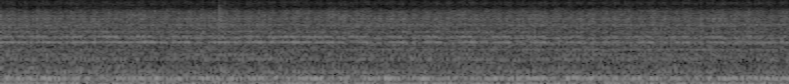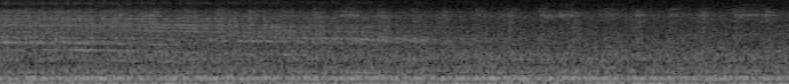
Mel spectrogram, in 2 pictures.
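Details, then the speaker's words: Bathroom vent fan with an added actuator-driven positive-close damper, started from the wall fan controller; a steady, even fan rush with a low hum and faint high tones, barely audible and running normally. "and then the final test was firing it from the fan controller on the wall and it passed its test very well you can barely hear it"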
